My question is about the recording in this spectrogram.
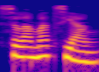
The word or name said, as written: selamat siang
